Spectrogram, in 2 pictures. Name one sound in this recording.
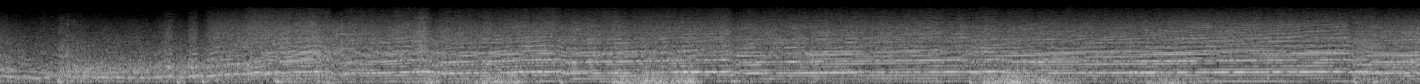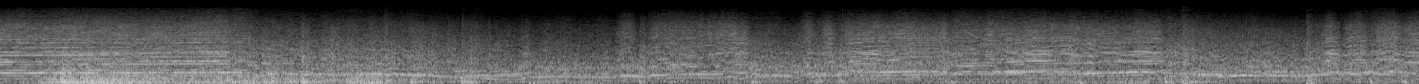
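A racing car engine screams loudly, rising in pitch through the gears and dropping when braking.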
